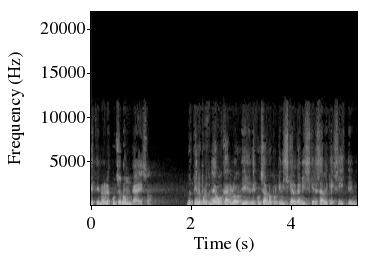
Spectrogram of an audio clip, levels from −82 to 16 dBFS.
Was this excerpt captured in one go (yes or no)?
no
